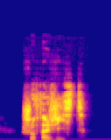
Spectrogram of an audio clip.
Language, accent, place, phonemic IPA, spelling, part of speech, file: French, France, Lyon, /ʃo.fa.ʒist/, chauffagiste, noun, LL-Q150 (fra)-chauffagiste.wav
- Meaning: heating engineer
